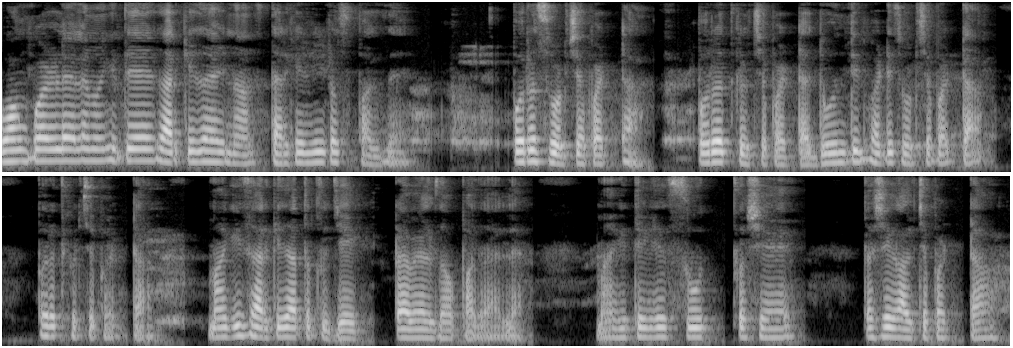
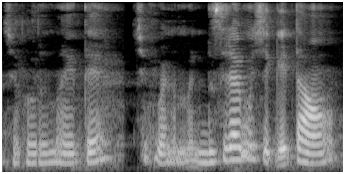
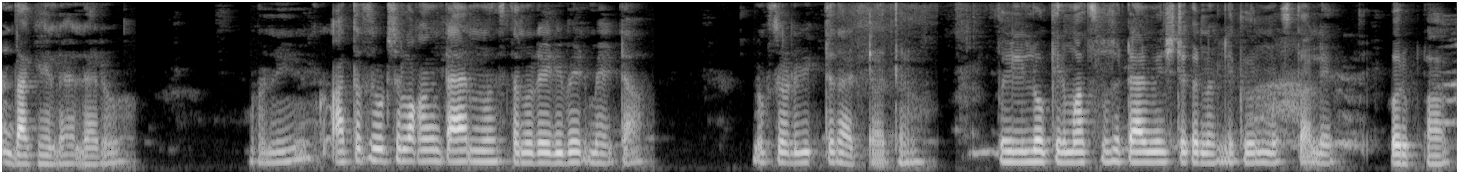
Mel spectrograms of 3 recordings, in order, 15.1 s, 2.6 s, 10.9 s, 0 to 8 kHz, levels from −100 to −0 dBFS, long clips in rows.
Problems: none marked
